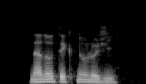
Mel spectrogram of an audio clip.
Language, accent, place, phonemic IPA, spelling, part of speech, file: French, France, Lyon, /na.nɔ.tɛk.nɔ.lɔ.ʒi/, nanotechnologie, noun, LL-Q150 (fra)-nanotechnologie.wav
- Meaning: nanotechnology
